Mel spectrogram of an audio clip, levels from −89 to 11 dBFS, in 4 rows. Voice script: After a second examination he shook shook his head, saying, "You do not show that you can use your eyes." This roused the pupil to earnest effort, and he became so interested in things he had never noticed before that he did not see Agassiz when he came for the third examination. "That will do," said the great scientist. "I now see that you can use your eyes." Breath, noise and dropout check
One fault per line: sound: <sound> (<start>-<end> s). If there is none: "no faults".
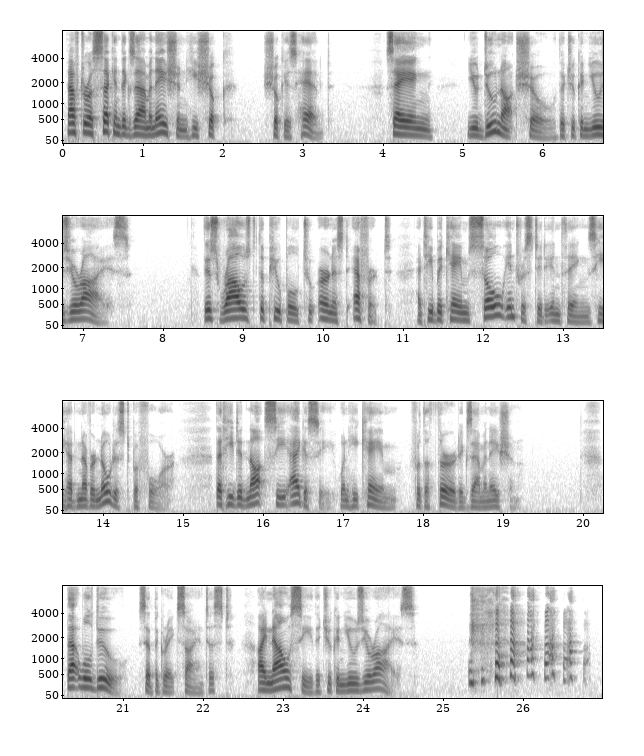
sound: laugh (25.3-26.9 s)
